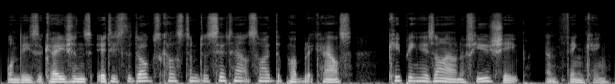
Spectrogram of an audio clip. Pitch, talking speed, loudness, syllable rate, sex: 125 Hz, 225 wpm, -19 LUFS, 6.0 syllables/s, male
